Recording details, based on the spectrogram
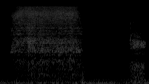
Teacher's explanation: when I make a voiceless sound like f it's just air coming through my mouth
